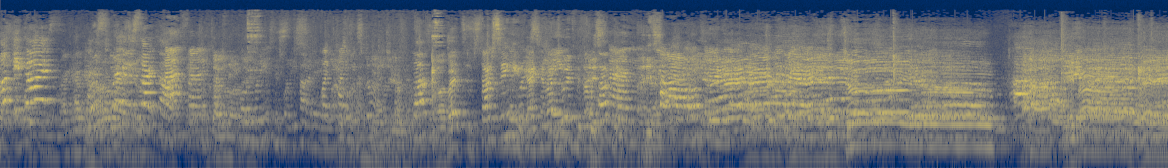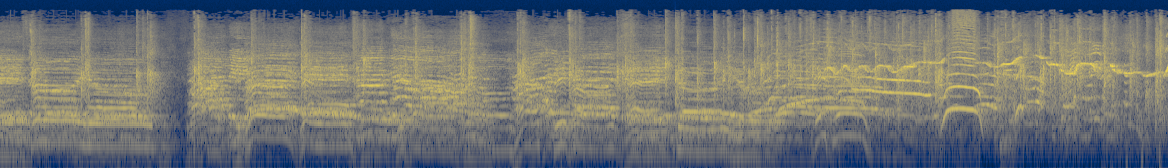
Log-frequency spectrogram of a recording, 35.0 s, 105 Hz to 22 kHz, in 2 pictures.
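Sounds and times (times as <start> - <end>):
group singing birthday song: 5.0 - 30.3.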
